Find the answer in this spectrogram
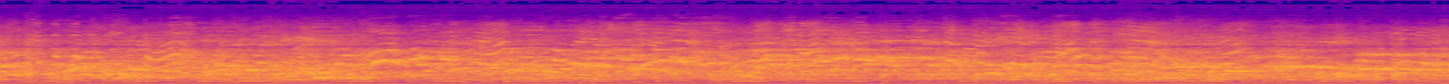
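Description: Crowd chatter: many guests' overlapping conversations blending into a continuous babble at an even level, with the reverberation of a large hall.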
